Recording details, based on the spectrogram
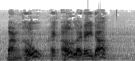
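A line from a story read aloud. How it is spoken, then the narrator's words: Two voices shouting together. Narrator (Vietnamese): hai bóng người đồng thời quát lớn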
